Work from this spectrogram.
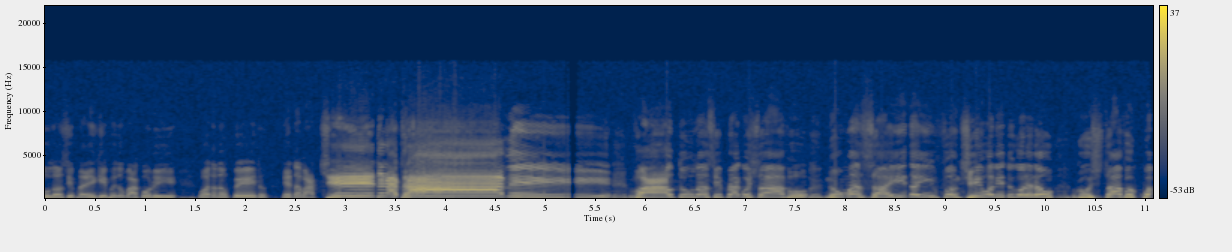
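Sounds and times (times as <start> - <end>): male sports commentator speaking: 0.0 - 3.8, 4.5 - 11.0.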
